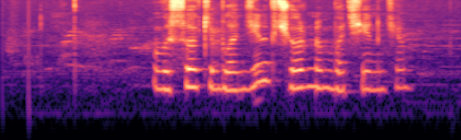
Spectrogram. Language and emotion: Russian, neutral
